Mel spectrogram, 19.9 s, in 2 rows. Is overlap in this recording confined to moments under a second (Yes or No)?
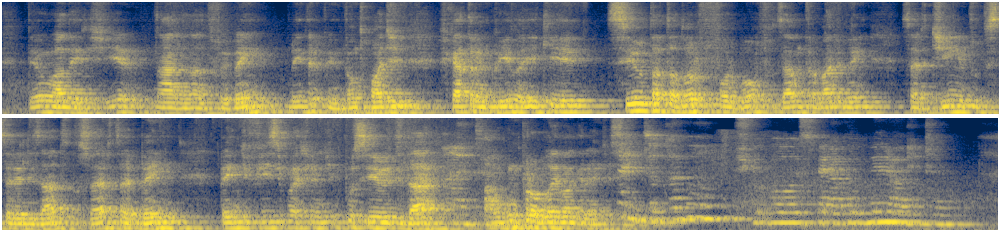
Yes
